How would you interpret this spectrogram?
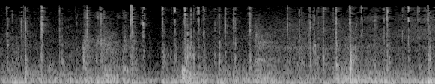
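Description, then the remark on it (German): Steady, rapid clatter of soft keystrokes on a quiet computer keyboard, with irregular clicks running continuously and no voices. “Ich höre schon eine Tastatur, aber eng löse.”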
